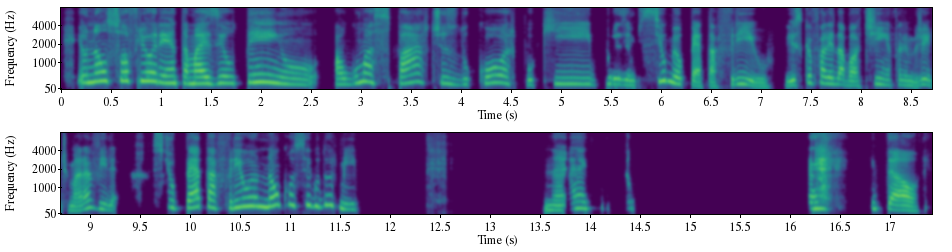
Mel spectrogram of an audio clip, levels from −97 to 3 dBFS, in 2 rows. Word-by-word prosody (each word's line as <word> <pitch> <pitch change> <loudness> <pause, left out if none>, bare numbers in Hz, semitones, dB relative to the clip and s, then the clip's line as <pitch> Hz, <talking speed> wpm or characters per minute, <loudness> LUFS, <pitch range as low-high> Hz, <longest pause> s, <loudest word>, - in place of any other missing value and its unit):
eu 270 - 0
não 315 +4 +6
sou 335 +1 +2
friorenta, 295 -7 +4
mas 235 0 +5
eu 250 -1 0
tenho 245 -7 +1 0.2
algumas 250 +8 -1
partes 250 -3 -1
do 205 - -9
corpo 245 -5 -3
que, 225 -2 -5
por 230 - -5
exemplo, 185 -5 -3
se 320 - -1
o 335 - +5
meu 255 -9 +3
pé 205 - 0
tá 140 - -3
frio, 170 - -4
isso 350 +3 -1
que 260 - -3
eu - - -7
falei 235 -2 +1
da 200 - +2
botinha, 185 +4 -3
falei, 170 -3 -7
gente, 180 0 -5
maravilha, 210 - -3 0.3
se 390 -7 -7
o 265 - -3
pé 260 +5 +4
tá 275 -3 +3
frio 275 +7 +2
eu 325 - +3
não 315 +4 +4
consigo 365 -1 -2
dormir. 240 - -3 1.9
Né? 180 0 -3
Então 240 +1 -8 1.8
É, 225 - +4 0.6
então, 180 -8 +3
240 Hz, 145 wpm, -25 LUFS, 205-285 Hz, 1.9 s, não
